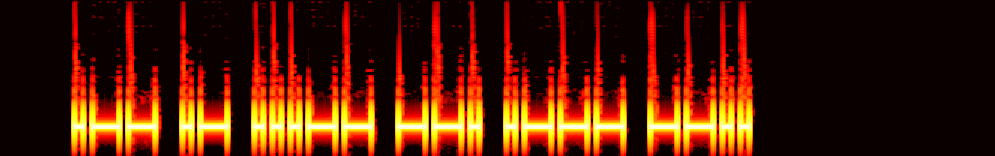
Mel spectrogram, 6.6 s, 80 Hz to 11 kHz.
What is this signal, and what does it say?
Morse code, heard as a keyed tone, about 20 wpm, 700 Hz. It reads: WA3GJZ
